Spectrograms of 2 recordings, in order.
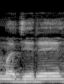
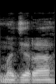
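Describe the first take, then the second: First: The vowel after r is tilted toward e. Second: The vowel after r is a plain open a. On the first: The speaker calls it right. "മജിരേഹ എന്നാണ് ഓതേണ്ടത്" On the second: The speaker calls it wrong. "മജിറാഹ എന്നല്ല"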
